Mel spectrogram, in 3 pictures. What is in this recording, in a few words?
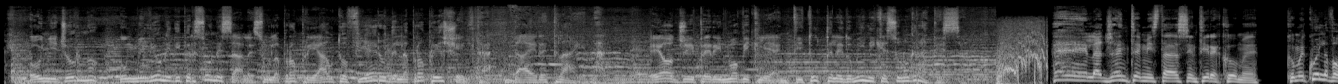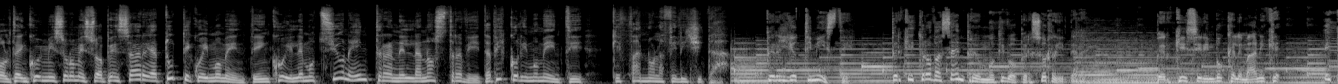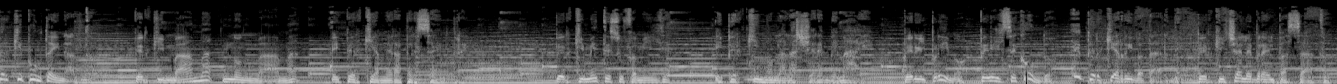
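male, Italian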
